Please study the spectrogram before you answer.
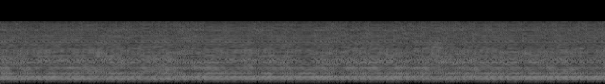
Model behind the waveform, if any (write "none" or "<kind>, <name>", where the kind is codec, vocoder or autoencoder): vocoder, WaveNeXt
